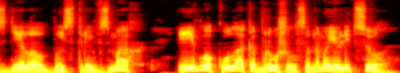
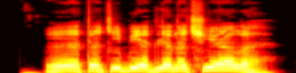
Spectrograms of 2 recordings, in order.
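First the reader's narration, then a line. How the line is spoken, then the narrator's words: Growl. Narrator (Russian): прорычал он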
